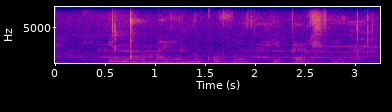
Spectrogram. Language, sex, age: Xhosa, female, 24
